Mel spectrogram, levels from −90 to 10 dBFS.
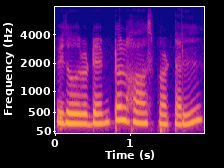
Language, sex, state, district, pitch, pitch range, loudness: Tamil, female, Tamil Nadu, Nilgiris, 240 Hz, 230-260 Hz, -13 LUFS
